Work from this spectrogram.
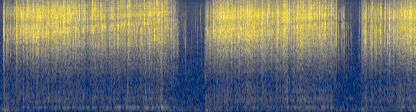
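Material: Plastic.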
